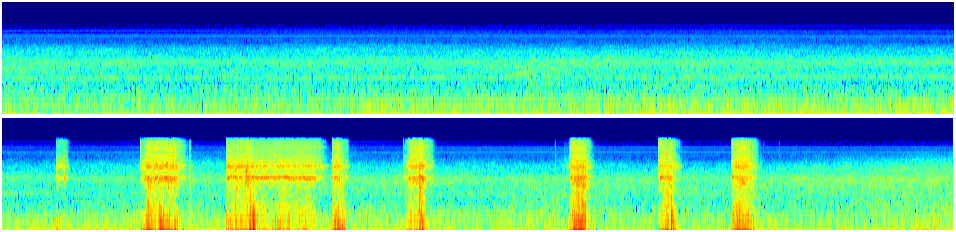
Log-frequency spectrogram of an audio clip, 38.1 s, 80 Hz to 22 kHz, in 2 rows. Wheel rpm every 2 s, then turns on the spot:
0, 0, 0, 0, 0, 0, 0, 0, 0, 0, 20, 110, 170, 50, 0, 50, 40, 20, 0.
none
